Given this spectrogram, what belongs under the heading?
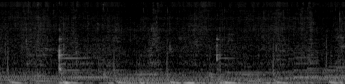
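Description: A chicken pot pie soup mixture is stirred in a pot, with a soft background sizzle and repeated low scraping and sloshing strokes in a loose rhythm, close and fairly quiet.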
